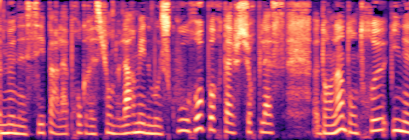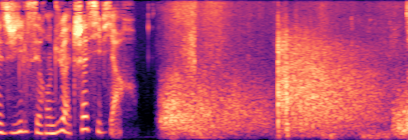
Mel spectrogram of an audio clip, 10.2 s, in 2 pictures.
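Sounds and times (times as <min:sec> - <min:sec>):
speech: 0:00.0 - 0:07.8
bombs exploding: 0:07.1 - 0:10.2.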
